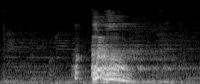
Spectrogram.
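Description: A man coughs once, a short harsh burst about a second in, over quiet background music.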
